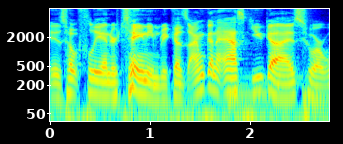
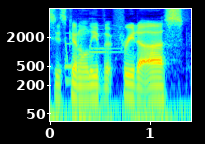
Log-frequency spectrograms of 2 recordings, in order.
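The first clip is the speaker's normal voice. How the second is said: ordinary talk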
